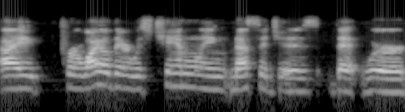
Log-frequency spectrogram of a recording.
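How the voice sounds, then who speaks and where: A woman has an unremarkable speaking voice. Her pitch sits in the medium range. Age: 50s. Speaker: podcast host and tarot reader. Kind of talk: casual interview chat.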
